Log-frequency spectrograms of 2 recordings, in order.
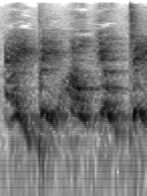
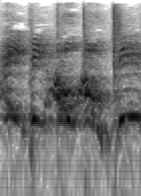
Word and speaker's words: about: It's about A-B-O-U-T, not A-B-O-O-T! Stop saying a boot! This is a boot! That is about.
